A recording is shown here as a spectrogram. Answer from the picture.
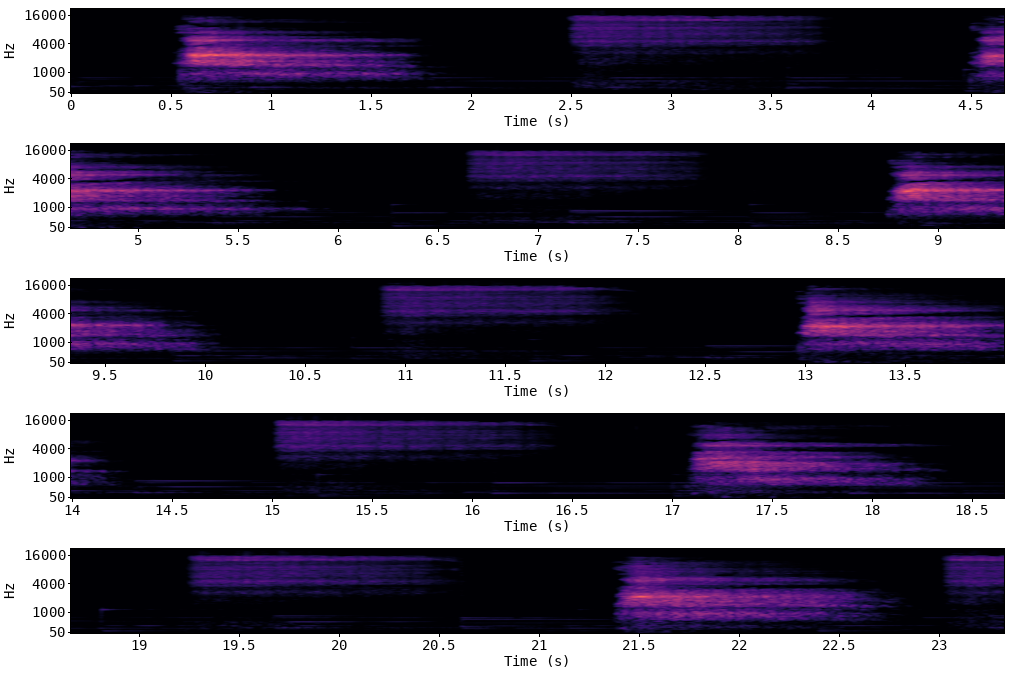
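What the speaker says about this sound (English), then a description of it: "Breathing fully in and then letting it out." Deep, slow breaths during Wim Hof breathwork, each full inhale followed by a long sighing exhale, repeating about every four seconds over soft background music.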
